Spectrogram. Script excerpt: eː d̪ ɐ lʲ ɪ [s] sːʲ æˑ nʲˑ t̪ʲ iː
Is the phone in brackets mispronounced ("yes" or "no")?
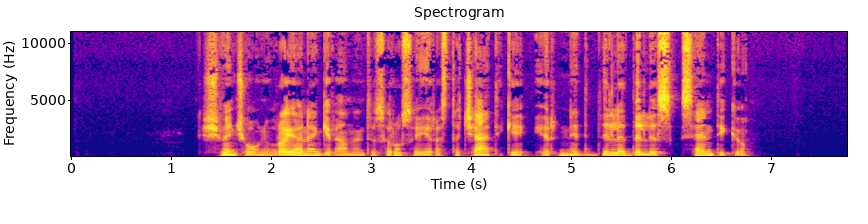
no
